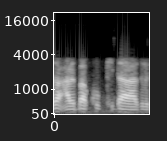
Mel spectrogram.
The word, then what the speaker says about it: 앨버커키: 예, 좀 발음하기가 좀 힘든데 제가 소개할 때는 늘 알밤도 주고 쿠키도 준다. 그래서 알바 쿠키다 그렇게 제가 소개를 하고 있습니다. 네. – 들으신 것처럼 뉴멕시코주 인구의 절반 이상이 앨버커키에 집중돼 있을 만큼 앨버커키는 뉴멕시코에서는 가장 큰 도시인데요.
